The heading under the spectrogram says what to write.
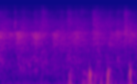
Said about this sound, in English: And I'm so grateful for all the teachers in the room. And for all watching, and if you're a teacher and you're watching, we pray for you all the time, and we are so grateful. We can give a round of applause for all the teachers in the room.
